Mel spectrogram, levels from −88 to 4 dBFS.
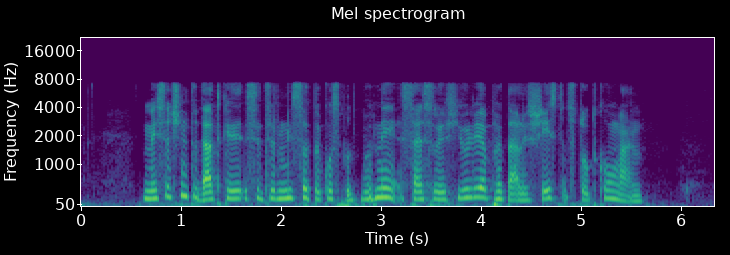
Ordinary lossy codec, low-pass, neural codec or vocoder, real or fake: none; 7.2 kHz; codec, 24 kHz, 1 kbps, SNAC; fake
